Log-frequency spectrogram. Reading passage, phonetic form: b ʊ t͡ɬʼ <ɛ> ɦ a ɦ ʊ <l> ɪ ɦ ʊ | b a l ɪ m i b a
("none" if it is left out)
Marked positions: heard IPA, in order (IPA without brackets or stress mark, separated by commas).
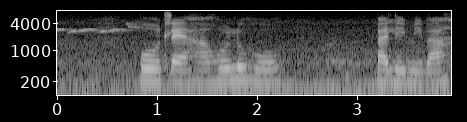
ɛ, l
